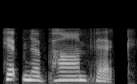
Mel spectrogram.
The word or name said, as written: hypnopompic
